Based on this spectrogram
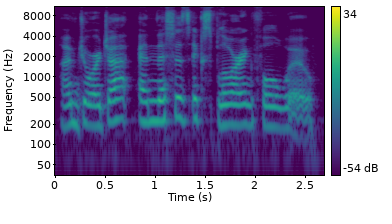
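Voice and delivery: normal talking voice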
